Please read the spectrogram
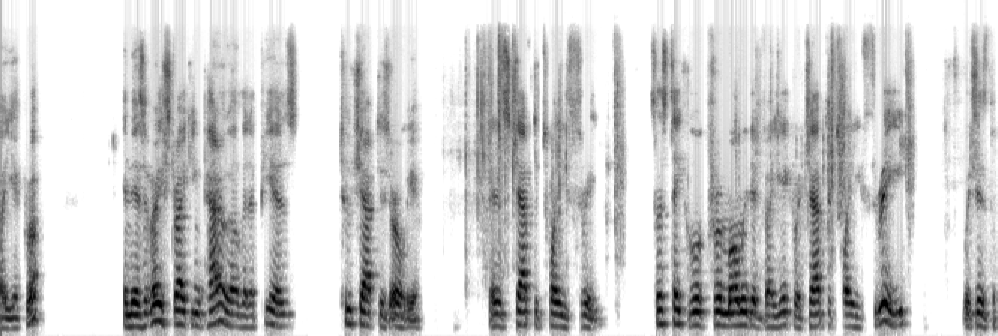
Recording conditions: video call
